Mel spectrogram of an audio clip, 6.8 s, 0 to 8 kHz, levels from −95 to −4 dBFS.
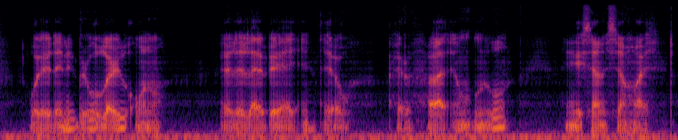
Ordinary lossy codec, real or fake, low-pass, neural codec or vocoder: none; fake; 7.2 kHz; autoencoder, 22.05 kHz, a latent of 192 numbers a frame, VITS, trained on many speakers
